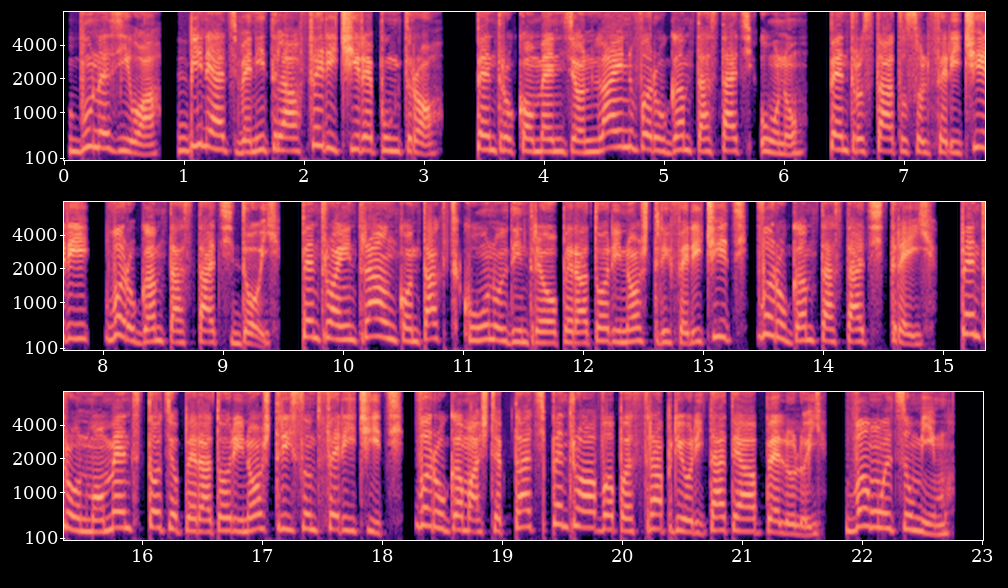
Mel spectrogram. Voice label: romanian ivr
